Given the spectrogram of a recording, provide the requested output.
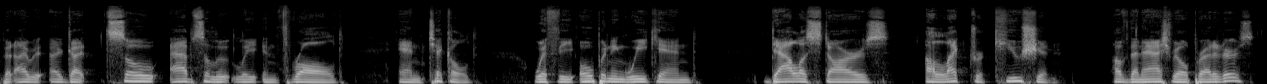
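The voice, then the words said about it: Strained, worn-out voice. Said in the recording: “I apologize for my voice, ... I left it all out there at AAC”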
